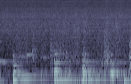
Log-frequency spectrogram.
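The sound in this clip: Bacon sizzles as it fries in a pan, a steady crackling hiss that runs throughout with a few recurring low tonal swells.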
